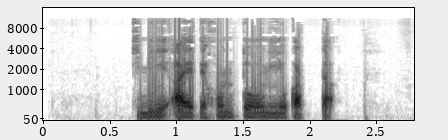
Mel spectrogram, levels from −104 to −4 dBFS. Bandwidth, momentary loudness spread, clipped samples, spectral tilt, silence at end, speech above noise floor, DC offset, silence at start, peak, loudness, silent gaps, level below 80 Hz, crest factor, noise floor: 11.5 kHz; 11 LU; under 0.1%; -6.5 dB/octave; 0.6 s; 56 dB; under 0.1%; 0.65 s; -2 dBFS; -22 LUFS; none; -48 dBFS; 20 dB; -77 dBFS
